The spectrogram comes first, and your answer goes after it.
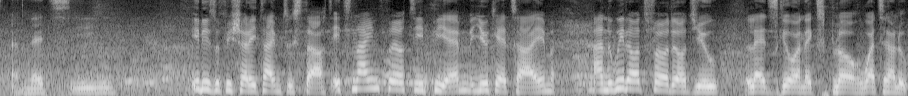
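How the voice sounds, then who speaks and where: Amid crowd noise and audible room echo, a woman with a French accent speaks at a moderate pace and medium pitch, her intonation lively and her loudness very even. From France. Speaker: walking tour guide. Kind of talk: live-streamed narrated walk. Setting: outdoors and in a train station at night. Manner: hesitant, many fillers.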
